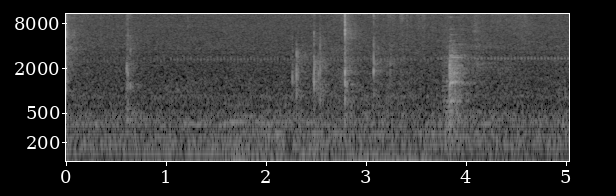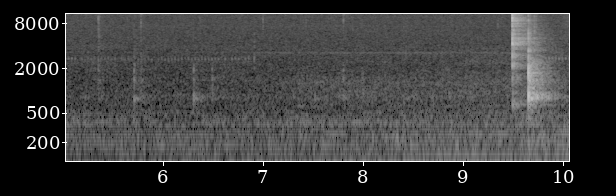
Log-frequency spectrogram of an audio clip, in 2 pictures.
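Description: Faint small clicks and taps of a makeup brush and containers being handled while liquid latex is brushed on, in a quiet small room, with a louder sudden noise just before the end.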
